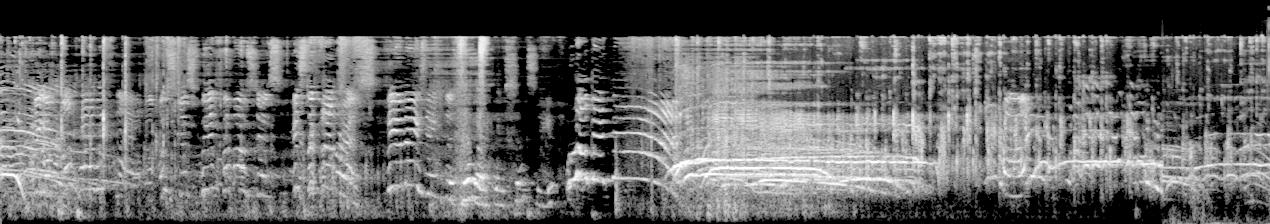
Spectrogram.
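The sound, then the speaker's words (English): A packed audience at a cabaret evening at the Grove Theatre, Eastbourne, claps and cheers in a dense, steady wash of applause, with loud whoops and shouts rising above it partway through, then the noise gradually thins out. “Ladies and gentlemen, clap your hands, stamp your feet, throw your knickers in the air.”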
